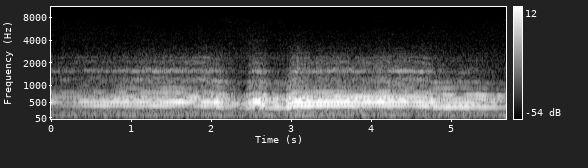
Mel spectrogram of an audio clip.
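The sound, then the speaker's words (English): An old-fashioned coal-burning steam locomotive whistle sounds one long, steady, mournful chord with a slight waver midway, fading gently at the end. “It's a locomotive whistle. The old-fashioned kind that was part of a coal-burning steam engine.”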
